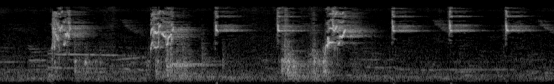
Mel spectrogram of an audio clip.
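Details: Lovebird in full song, used as training material for pet birds: harsh, scratchy bursts alternate with short, sharp high clicks, each roughly half a second to a second apart, with soft lower tones in the background.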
